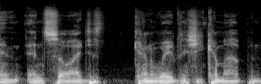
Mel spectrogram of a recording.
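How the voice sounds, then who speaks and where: Somewhat breathy and very deep, a man's voice carries an American accent and monotone, flat intonation. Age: 70s. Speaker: bishop and pastor. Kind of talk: interview testimony. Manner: halting.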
